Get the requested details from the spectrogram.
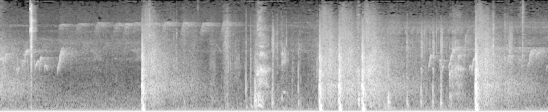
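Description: A pistol fires single shots.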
